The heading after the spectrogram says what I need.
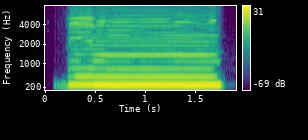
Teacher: ادغام مع الغنہ، با کو میم میں مدغم کیا غنہ کرتے ہوئے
